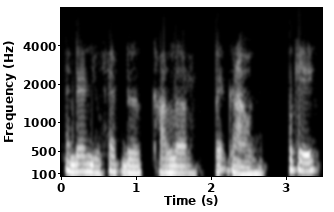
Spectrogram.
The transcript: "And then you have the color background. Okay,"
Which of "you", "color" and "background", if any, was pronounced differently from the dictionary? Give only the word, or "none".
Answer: background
